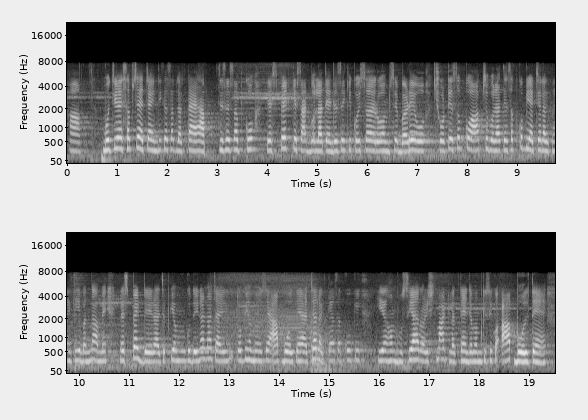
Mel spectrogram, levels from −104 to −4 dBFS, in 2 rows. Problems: background sounds at intervals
